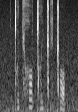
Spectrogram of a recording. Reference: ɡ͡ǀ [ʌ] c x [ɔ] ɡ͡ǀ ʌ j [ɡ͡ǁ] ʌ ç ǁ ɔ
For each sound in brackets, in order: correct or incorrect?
correct, correct, correct

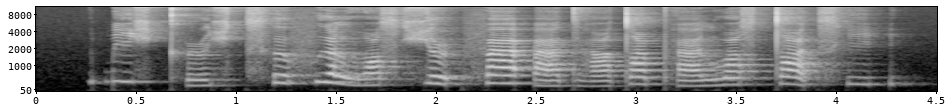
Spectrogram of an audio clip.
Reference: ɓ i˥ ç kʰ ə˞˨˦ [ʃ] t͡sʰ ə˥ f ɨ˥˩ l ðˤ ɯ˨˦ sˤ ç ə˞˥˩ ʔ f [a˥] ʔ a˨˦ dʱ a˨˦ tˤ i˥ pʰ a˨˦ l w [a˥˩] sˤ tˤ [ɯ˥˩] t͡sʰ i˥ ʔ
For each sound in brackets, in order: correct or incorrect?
incorrect, correct, incorrect, correct

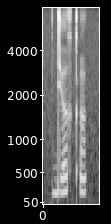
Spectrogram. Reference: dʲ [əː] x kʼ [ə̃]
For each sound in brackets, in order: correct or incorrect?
correct, correct

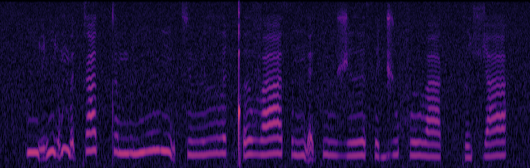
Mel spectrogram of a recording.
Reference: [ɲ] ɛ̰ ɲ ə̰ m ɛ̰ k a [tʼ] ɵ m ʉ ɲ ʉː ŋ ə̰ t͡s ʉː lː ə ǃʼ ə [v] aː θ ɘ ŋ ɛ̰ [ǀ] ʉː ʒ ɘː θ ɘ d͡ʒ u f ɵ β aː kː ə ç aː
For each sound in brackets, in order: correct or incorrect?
correct, incorrect, correct, incorrect

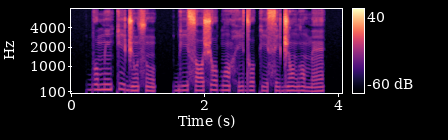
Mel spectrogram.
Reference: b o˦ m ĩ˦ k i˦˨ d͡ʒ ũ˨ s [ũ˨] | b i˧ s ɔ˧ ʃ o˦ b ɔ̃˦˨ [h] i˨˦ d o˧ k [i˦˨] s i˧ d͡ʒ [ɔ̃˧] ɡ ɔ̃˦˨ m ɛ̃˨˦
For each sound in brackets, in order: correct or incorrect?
correct, correct, incorrect, incorrect

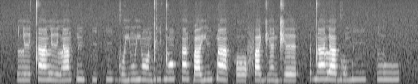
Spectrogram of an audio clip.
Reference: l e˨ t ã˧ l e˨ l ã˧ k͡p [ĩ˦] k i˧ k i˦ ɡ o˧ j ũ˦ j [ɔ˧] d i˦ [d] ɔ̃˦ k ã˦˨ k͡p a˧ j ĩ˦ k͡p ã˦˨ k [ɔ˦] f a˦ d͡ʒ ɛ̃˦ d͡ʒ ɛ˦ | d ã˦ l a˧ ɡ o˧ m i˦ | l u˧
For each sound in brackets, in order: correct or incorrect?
correct, incorrect, correct, incorrect

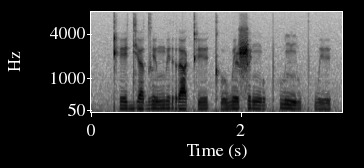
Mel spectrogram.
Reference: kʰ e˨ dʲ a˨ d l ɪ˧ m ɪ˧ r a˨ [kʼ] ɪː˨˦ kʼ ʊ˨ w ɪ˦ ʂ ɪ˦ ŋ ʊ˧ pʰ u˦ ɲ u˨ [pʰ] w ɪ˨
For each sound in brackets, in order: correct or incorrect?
correct, correct

